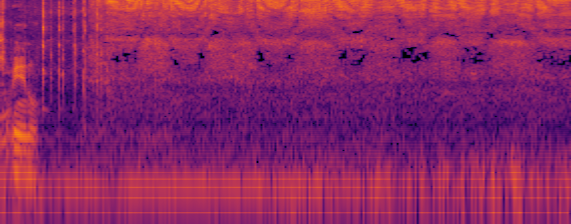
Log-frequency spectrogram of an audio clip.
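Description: An aerosol can sprays with a steady hiss.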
